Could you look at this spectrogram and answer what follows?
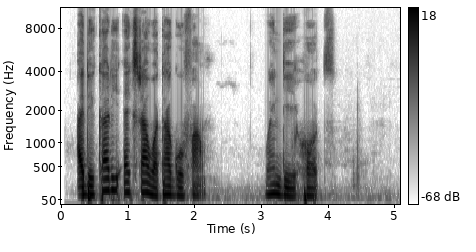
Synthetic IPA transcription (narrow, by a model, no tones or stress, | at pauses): ajdekaɾiʔɛkstɹawɔtaɡofã̰m | wɛ̃ndehɔt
